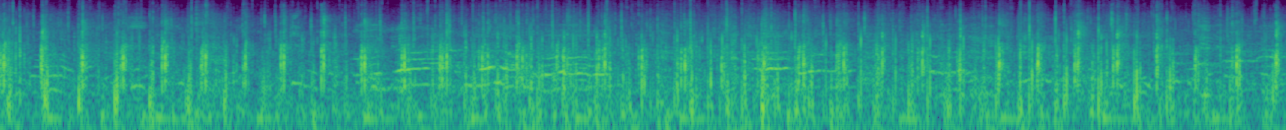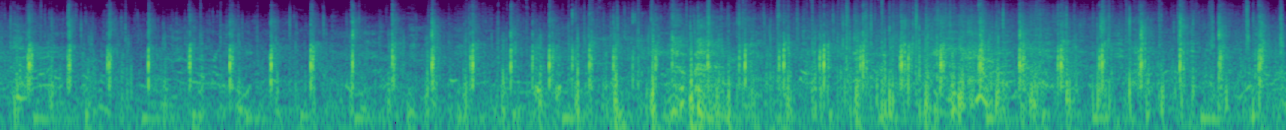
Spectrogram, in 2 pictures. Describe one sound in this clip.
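Many running shoes patter steadily on pavement close by.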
